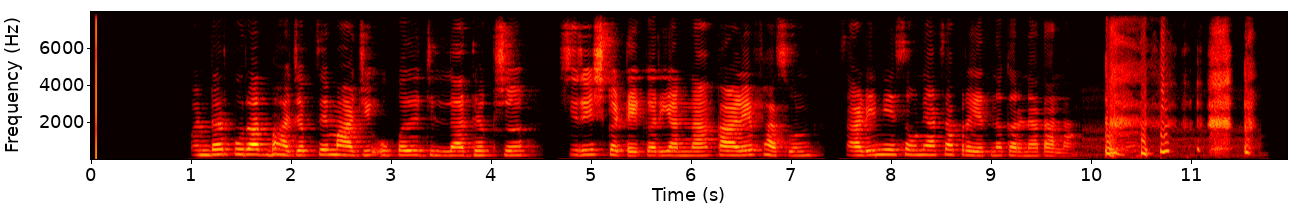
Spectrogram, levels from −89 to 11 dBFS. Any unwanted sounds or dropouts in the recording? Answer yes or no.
yes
